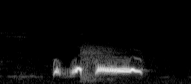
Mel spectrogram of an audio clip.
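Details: Single coo phrase from a decoy spotted dove in a tree, luring wild doves: two short soft notes followed by a longer steady croon, clear and close.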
